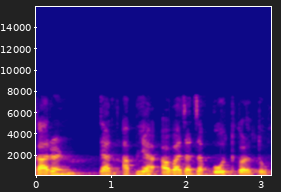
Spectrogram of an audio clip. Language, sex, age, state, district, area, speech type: Marathi, female, 45-60, Maharashtra, Pune, urban, spontaneous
